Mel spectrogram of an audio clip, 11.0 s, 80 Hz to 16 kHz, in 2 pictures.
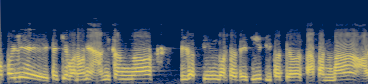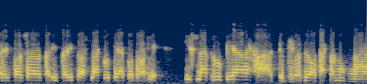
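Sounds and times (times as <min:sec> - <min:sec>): person talking over telephone: 0:00.0 - 0:11.0.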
